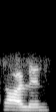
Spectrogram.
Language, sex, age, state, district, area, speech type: Marathi, female, 18-30, Maharashtra, Mumbai Suburban, urban, conversation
